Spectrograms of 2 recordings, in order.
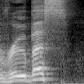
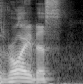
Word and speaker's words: rooibos: Or rubus, or rooibos, however you want to pronounce it. It is correctly pronounced rooibos. R-O-O-I-B-U-S.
